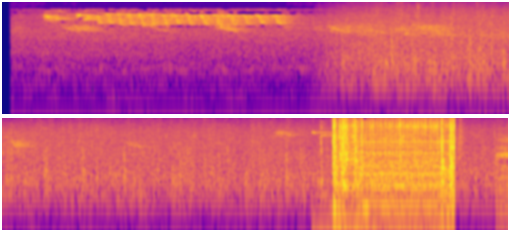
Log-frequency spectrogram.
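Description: Faint nature-style ambience added to an opening title sequence. A high, rapidly pulsing trill runs for the first few seconds and faint bird-like chirps are scattered through it. Near the end a louder, dense, buzzing transition sound effect lasts about a second and a half, then cuts off suddenly.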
